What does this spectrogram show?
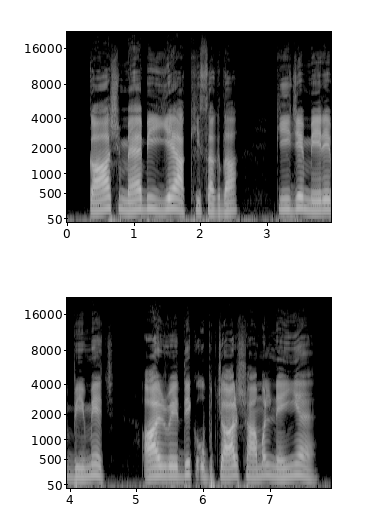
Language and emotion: Dogri, sad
